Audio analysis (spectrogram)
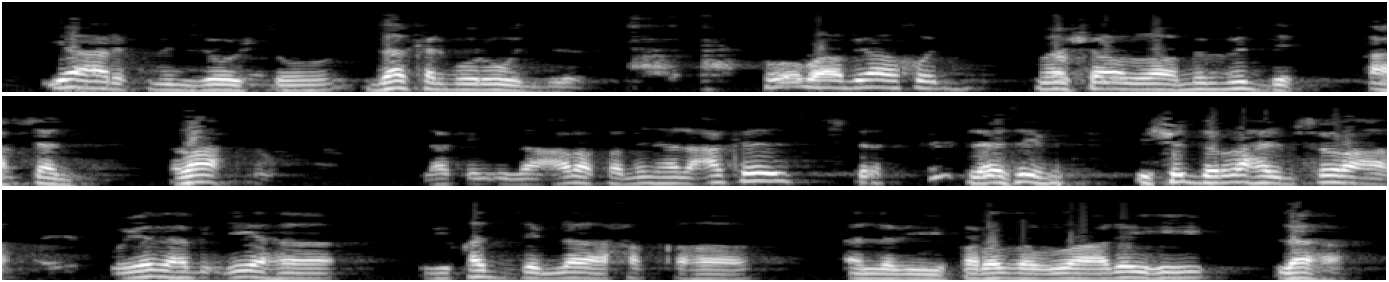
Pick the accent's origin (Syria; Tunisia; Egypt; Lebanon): Syria; وأنا مالي كما يقولوا عندنا في الشام حشو الكب هيك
